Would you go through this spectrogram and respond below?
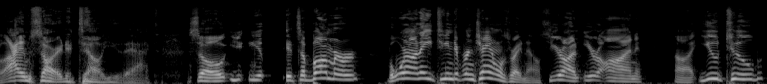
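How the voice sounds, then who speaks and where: A young man hosting a casual live-streamed talk show, with a slightly high voice that swoops up and down a lot. He chuckles often and repeats himself. The sound is dry and close, with no room echo. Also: vocal fry, fairly bright tone. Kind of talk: casual live-stream chat reading viewer comments.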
